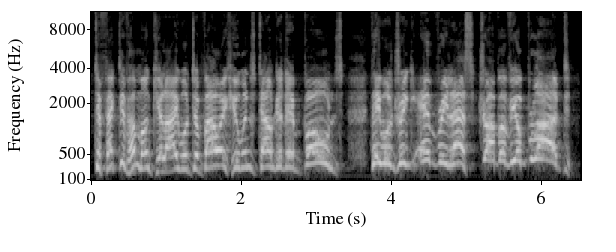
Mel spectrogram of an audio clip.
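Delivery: terrified researcher shouting a last warning; panicked shout. Acted. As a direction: scream the warning as the monster closes in. Doctor panics as monster arrives.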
